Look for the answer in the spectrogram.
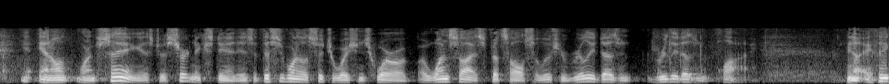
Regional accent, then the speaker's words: Condon, Oregon, United States; I'm from Condon and everything, but my dad was on the ESD and the school district board in Condon for 43 years.

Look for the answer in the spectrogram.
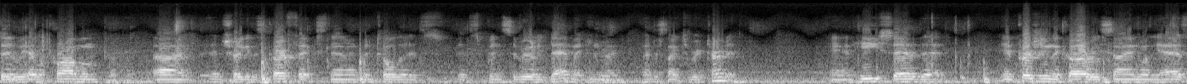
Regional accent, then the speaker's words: Clackamas, Oregon, United States; I'm from Clackamas, Oregon.

